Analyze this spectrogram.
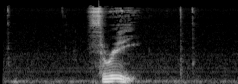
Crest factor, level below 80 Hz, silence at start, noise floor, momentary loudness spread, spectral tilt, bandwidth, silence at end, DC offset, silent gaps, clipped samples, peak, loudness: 18 dB; -50 dBFS; 0.15 s; -44 dBFS; 25 LU; -5 dB/octave; 17 kHz; 1.05 s; under 0.1%; none; under 0.1%; 0 dBFS; -13 LUFS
